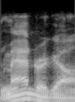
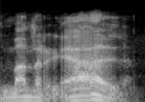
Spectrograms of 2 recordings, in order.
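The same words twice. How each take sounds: First: The name is said with an English pronunciation. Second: The name is said with a Spanish pronunciation. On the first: The speaker calls it wrong. "he had been saying his name wrong" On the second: The speaker calls it right. "no, it is Madrigal"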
